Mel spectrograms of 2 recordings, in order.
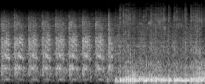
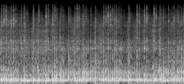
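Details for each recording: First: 2025 Honda CBR1000RR-R Fireblade SP with full exhaust, after dyno run: catches after about a second and settles to a steady, even idle; check engine light gone. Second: 2025 Honda CBR1000RR-R Fireblade SP with full exhaust, cold start before re-flash: lumpy, uneven idle stumbling and surging, attributed to a bad engine-control map; check engine light was on.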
